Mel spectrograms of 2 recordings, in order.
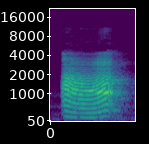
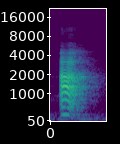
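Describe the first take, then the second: First: The pitch rises from middle to high. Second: The pitch drops sharply from high to low. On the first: "yang kedua bacanya a a" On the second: "yang keempat bacanya a, a. Karena disentak begini"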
